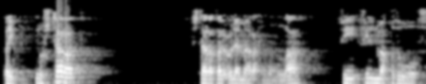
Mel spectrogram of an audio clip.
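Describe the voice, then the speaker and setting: A man's voice: medium pitch, a little fast. A man teaching a class on a legal text, often repeating key words and asking his students questions. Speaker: Islamic scholar teaching a class. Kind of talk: lecture commentary on a legal text. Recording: dull lo-fi lecture recording.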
